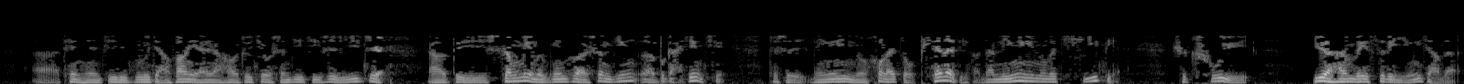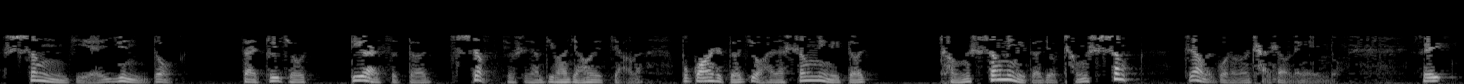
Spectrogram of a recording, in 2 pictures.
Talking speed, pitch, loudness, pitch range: 245 characters per minute, 110 Hz, -30 LUFS, 100-140 Hz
